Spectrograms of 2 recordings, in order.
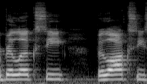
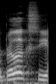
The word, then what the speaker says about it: Biloxi: anywhere around here it may make landfall for biloxi sorry or biloxi i actually know how to pronounce that biloxi uh maybe even areas near areas of the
